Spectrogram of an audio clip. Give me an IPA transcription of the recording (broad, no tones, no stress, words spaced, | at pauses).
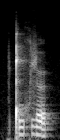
ǃuxɮœ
